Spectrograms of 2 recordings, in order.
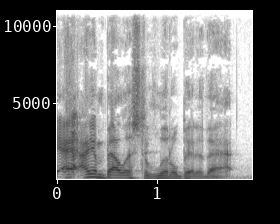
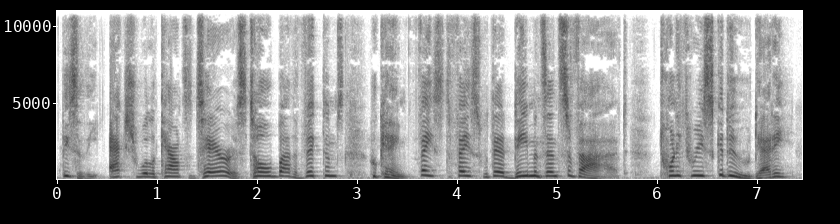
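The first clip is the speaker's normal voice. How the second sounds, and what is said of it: Good Eli Roth impression. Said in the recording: “that is Eli Roth's voice ... it was a good impression. I basically thought Eli was on the podcast for a second.”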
